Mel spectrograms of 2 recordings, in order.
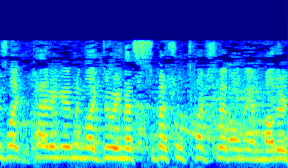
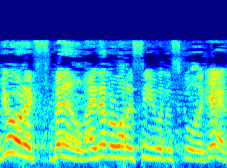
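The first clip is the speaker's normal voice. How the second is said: raised voice, higher, banishing; angry principal; 4 semitones higher, 5 dB louder than usual. Acted. Principal expels the kid, angrily. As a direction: pronounce the expulsion in a temper. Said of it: "He's like".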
